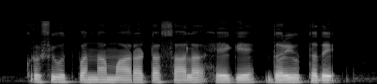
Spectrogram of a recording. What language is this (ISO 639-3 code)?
kan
